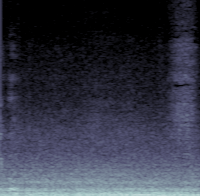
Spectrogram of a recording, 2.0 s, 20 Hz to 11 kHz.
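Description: Steady low rumble of road and engine noise inside the cabin of a Range Rover Evoque with the 2.0 Ingenium diesel, on the move.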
